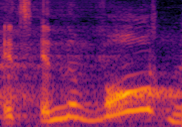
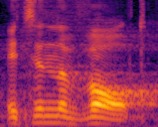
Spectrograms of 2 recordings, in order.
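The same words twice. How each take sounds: First: High, hushed disbelieving question; soft, high-pitched incredulity; amazed echo. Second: Said in the usual way. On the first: Acted. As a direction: repeat it softly in wonder, voice climbing. Echoing the concierge in amazement.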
